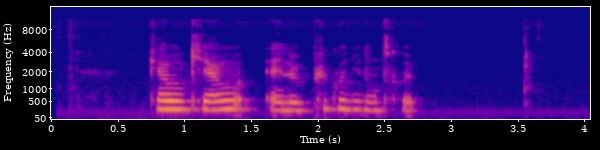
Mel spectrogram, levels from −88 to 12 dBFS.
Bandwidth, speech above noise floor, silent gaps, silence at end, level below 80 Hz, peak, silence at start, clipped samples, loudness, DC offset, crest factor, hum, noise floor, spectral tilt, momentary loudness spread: 11.5 kHz; 43 dB; none; 0.5 s; -70 dBFS; -6 dBFS; 0.75 s; under 0.1%; -23 LUFS; under 0.1%; 20 dB; none; -65 dBFS; -5 dB/octave; 17 LU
